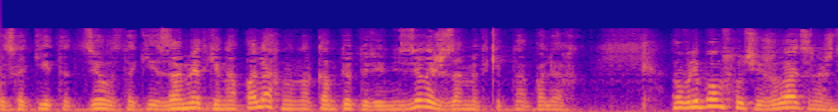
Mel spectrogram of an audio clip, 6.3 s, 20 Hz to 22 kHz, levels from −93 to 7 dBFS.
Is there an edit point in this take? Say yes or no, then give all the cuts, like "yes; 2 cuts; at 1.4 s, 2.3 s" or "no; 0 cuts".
no; 0 cuts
